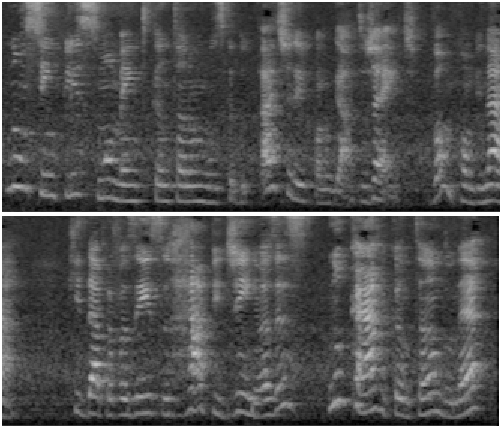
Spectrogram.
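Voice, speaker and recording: A woman from Brazil, explaining music activities for children to parents in a chatty way, often adding "né?". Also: fairly high pitch. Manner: chatty, repeats "né?" often, sings nursery rhymes as examples. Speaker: music educator. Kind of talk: casual teaching talk to parents. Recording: echoey room with faint noise.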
